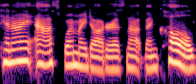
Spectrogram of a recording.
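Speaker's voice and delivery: ordinary talk, nothing marked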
